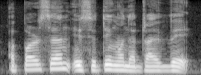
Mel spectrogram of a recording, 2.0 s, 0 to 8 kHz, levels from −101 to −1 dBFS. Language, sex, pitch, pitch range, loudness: English, male, 135 Hz, 125-150 Hz, -14 LUFS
